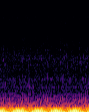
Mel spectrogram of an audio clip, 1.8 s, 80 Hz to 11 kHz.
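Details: Jeep TJ after 15 years sitting, idling while warming up to test the thermostat with a dry radiator: steady, even low idle with a faint light tick, which the owner calls typical of these engines.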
